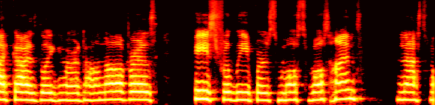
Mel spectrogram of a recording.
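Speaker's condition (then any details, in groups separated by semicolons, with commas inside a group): ALS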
